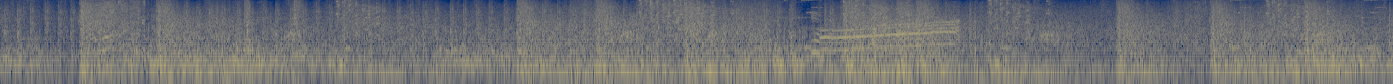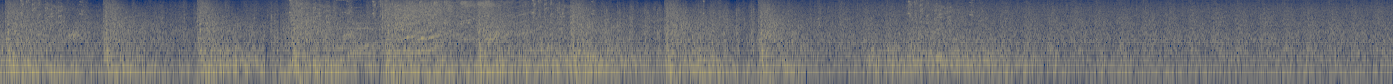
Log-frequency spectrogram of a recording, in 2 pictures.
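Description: Cannons and guns fire in rapid bursts.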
